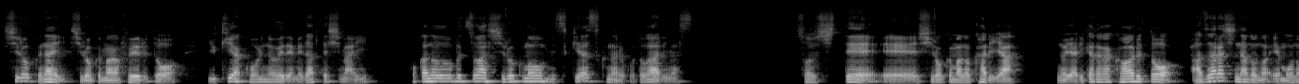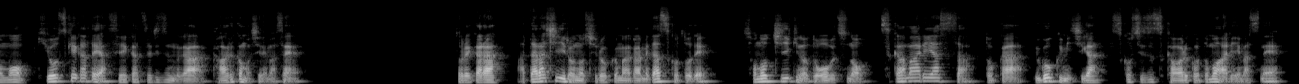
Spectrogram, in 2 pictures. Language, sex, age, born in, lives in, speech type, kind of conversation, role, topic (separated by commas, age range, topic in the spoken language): Japanese, male, 50-54, Japan, Japan, read, expert-assistant, expert, なぜシロクマの毛は白く見えるのか？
